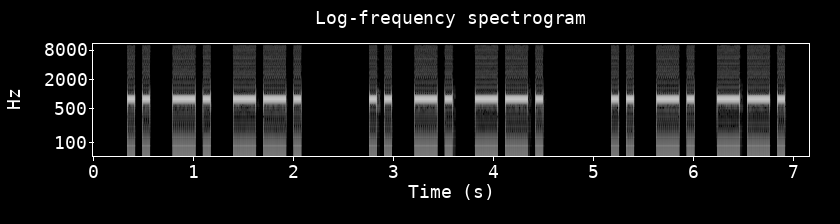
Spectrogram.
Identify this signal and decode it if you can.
Morse code, heard as a keyed tone, about 16 wpm, 800 Hz. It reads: ING ING ING
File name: Special INGs / Special INGs-mp3s / Sngl ing @15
